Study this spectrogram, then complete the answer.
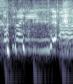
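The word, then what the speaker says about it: Loch an Eilein: Loch and Eileen. That's what I would have said. Yeah, come on, Eileen. However you want to pronounce it, really, but the Gaelic pronunciation is Loch and Yellen.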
